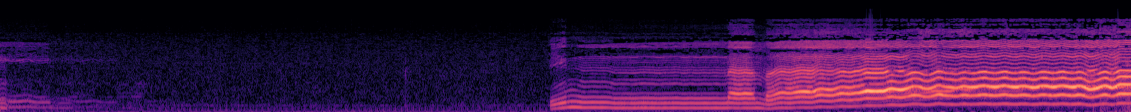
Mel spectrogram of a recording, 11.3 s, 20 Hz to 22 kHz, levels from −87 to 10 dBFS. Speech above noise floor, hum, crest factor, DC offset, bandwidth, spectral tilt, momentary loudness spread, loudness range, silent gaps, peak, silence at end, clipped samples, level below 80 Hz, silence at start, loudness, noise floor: 41 dB; none; 16 dB; under 0.1%; 11.5 kHz; -3 dB/octave; 22 LU; 24 LU; none; 0 dBFS; 0 s; under 0.1%; -60 dBFS; 0 s; -12 LUFS; -56 dBFS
